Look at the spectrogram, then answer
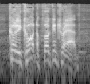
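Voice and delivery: ordinary delivery

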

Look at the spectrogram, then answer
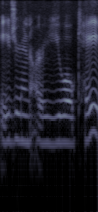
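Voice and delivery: ordinary delivery

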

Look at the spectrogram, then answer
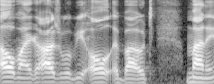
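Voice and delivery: ordinary talk, nothing marked

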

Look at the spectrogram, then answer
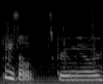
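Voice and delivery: mock desperate, pleading tone. Imitating a game opponent who just said please work: desperate plea. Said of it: "She sounds so desperate".

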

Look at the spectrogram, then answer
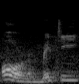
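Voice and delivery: put-on pirate accent and voice. Testing whether they can manage it, launching into a pirate voice. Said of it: "Wonder if I can do a pirate voice".

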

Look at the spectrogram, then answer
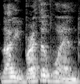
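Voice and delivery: ordinary delivery

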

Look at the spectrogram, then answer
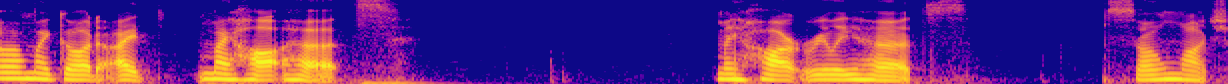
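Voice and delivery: trying not to cry, choking back tears. Streamer reacting while playing a game, trying not to cry. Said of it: "I'm trying not to cry".

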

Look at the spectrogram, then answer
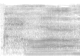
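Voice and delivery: soft, sleepy, groggy.

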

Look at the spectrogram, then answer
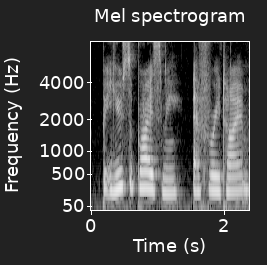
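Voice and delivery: ordinary delivery

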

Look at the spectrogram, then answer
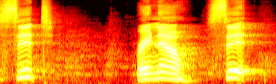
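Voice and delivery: stern, firm, forceful tone. Training the dog Buddy, telling him to sit in a firm commanding voice. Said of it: "You have to use a firm voice".

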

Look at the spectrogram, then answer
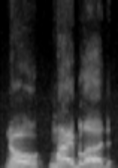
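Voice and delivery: put-on Icelandic accent. Recounting a film scene, voicing Raven Dark's reply to Max, bad Icelandic accent. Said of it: "That's a terrible accent".

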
